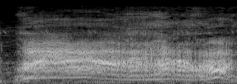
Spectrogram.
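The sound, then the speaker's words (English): A harsh, raspy, animalistic growl from a human voice as a girl lunges to attack, sustained for about two seconds at steady loudness with a slight wavering pitch, sounding like a snarling zombie. “Within a second, she lunged at me, letting out an animalistic growl.”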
